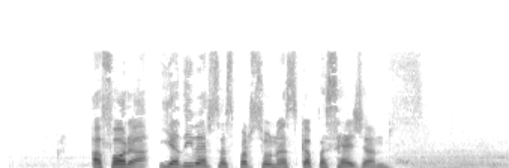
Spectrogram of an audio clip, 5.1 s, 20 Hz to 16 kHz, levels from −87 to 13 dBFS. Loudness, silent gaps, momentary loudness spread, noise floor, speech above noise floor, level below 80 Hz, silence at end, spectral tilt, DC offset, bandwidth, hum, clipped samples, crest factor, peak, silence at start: -31 LUFS; none; 13 LU; -72 dBFS; 42 dB; -88 dBFS; 1.25 s; -4 dB/octave; under 0.1%; 11.5 kHz; none; under 0.1%; 22 dB; -10 dBFS; 0.9 s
